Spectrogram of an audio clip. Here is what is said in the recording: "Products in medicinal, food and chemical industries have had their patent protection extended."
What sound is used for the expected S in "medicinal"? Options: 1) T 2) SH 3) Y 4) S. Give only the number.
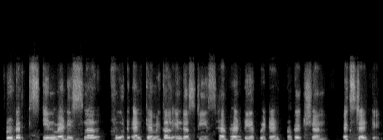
4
